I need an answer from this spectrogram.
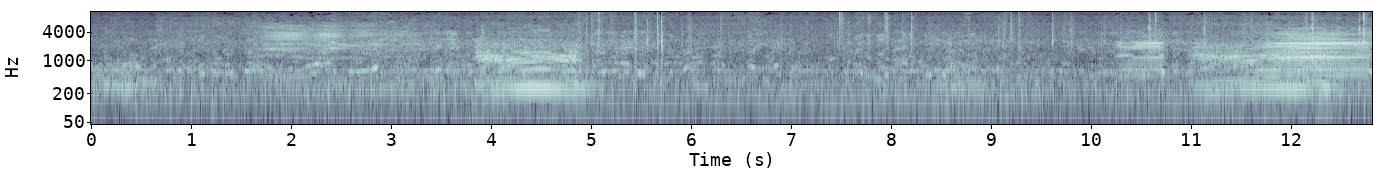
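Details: Calf giving two drawn-out moos about seven seconds apart, each a nasal, slightly falling tone, with scattered clicks and rustling between calls.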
